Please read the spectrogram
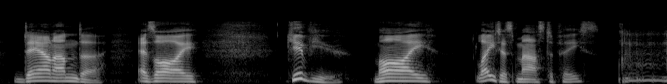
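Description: No technical faults are audible.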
